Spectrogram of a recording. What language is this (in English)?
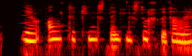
Icelandic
